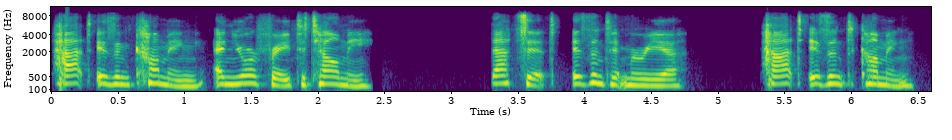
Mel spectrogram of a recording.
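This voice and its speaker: A woman's voice: fairly high pitch, unhurried, dry recording, close to an everyday voice. A woman acting in a radio play as an anxious, regretful, bedridden sick woman with a fretful, pleading manner. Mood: suspicious, distressed.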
